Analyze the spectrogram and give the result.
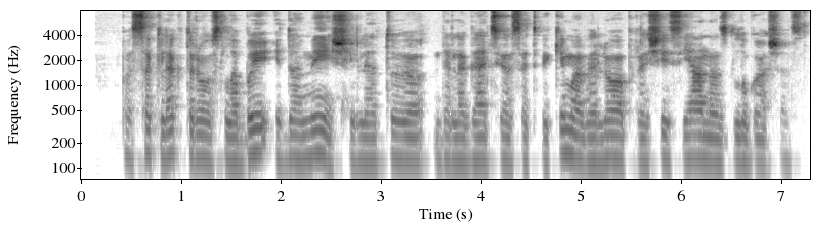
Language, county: Lithuanian, Šiauliai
